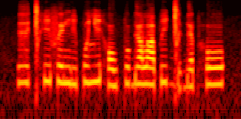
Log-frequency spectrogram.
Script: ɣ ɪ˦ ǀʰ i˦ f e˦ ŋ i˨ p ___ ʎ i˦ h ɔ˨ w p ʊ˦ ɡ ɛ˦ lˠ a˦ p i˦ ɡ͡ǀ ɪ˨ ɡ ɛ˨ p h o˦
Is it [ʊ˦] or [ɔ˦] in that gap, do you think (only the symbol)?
ʊ˦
